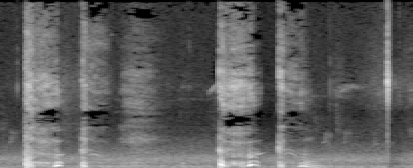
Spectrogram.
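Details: Breast cancer patient seeking hospital assessment of cough and breathlessness: two bouts of three short, forceful coughs over steady background noise, a recurring cough.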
